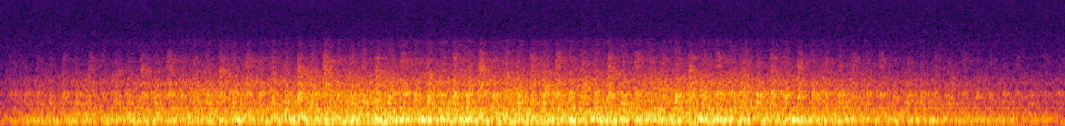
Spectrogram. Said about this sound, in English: It's the bus. Stand back, please. The bus is coming.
